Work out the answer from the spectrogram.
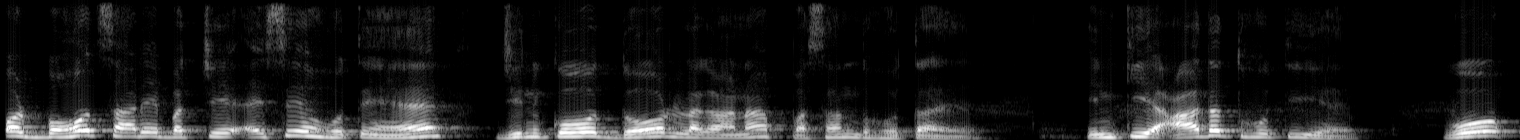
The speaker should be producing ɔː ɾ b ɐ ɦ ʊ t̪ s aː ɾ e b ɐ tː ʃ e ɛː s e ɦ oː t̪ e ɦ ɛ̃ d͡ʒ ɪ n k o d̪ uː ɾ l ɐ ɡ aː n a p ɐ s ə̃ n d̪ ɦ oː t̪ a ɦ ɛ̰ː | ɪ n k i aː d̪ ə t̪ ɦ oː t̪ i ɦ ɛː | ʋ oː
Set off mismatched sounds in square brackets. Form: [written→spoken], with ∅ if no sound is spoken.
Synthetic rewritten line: ɔː ɾ b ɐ ɦ ʊ t̪ s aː ɾ e b ɐ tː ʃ e ɛː s e ɦ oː t̪ e ɦ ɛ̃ d͡ʒ ɪ n k o d̪ [uː→ɔː] ɾ l ɐ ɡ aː n a p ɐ s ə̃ n d̪ ɦ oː t̪ a ɦ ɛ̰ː | ɪ n k i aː d̪ ə t̪ ɦ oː t̪ i ɦ ɛː | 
